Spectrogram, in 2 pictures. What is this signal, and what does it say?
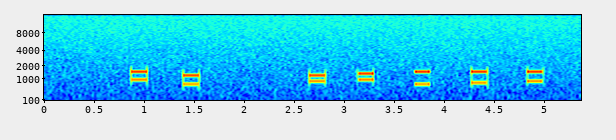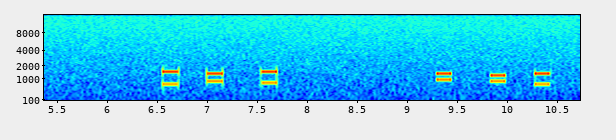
DTMF, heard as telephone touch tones, dialled by hand, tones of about 160 ms. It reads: #1 70369 386 072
